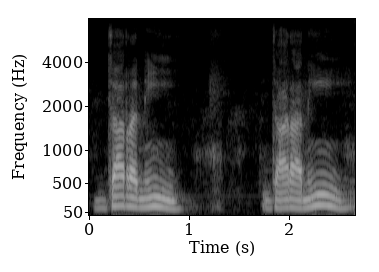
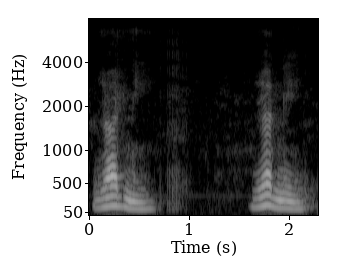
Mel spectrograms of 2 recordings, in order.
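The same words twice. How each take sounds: First: जारानी with the r drawn out into a full syllable, ja-ra-ni; wrong pronunciation demo. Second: जर्नी quick, the r barely touched; right pronunciation demo. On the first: Teacher showing pupils how not to say जर्नी. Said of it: "ऐसा नहीं". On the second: Teacher showing pupils the correct जर्नी. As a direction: say जर्नी fast, sliding over the r. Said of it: "जारानी नहीं". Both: Shown as a demonstration.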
